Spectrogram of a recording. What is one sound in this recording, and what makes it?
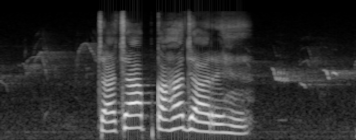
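A boy speaks with animation, close by.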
